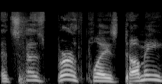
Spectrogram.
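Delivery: put-on drill sergeant holler, toned down and high. Retelling a drill sergeant passing while filling out a form, imitating a thunderous shout. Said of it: "I would hear a very thunderous".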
